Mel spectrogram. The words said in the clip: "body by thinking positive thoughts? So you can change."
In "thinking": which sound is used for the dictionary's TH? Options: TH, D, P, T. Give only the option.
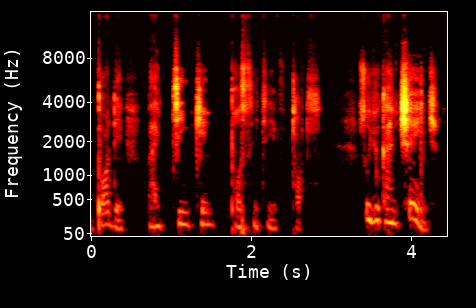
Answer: T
